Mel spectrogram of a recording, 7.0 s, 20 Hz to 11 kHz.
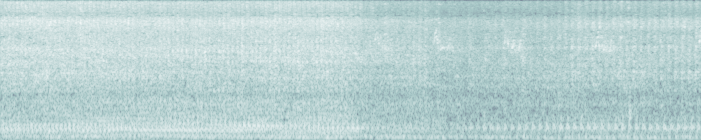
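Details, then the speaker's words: Big-block V8 in a long-bed truck, carbureted (accelerator pump not squirting), engine just finished as the 400, outdoors: brief rev then steady even burble, no ticks or misses; normal healthy idle. "all right now that i see it outside on its wheels i kind of want it big block to drive long bed even sounds like something i would drive"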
